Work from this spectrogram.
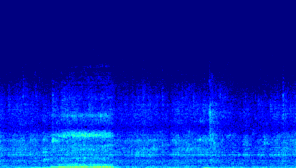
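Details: A basset hound snores with one low, rumbling breath, followed by quiet breathing.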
